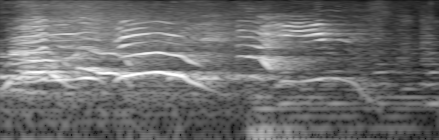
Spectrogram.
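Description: Several young people shrieking and squealing excitedly in high, swooping voices, with music underneath; the shrieks fade toward the end.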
